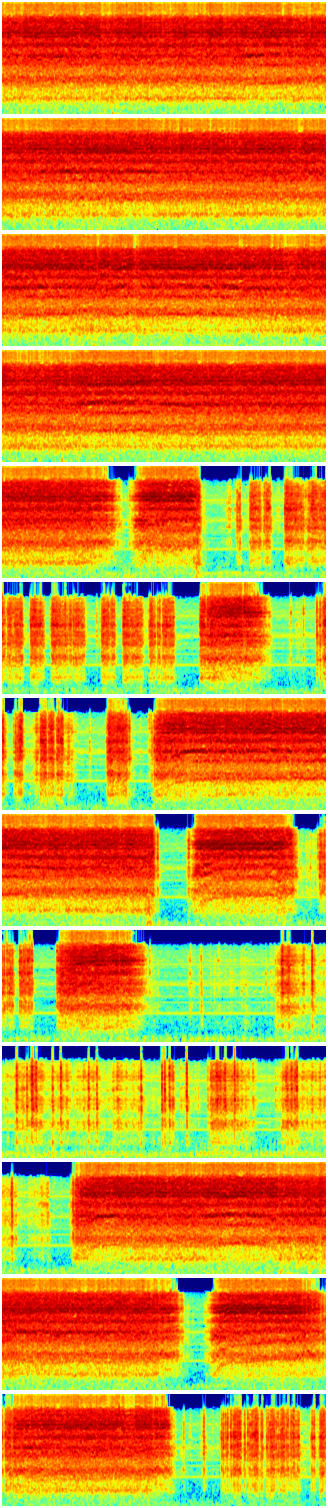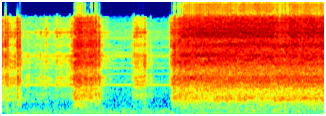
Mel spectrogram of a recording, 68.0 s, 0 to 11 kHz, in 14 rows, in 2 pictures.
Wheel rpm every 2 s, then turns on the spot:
210, 210, 220, 210, 210, 230, 220, 210, 220, 210, 130, 30, 10, 40, 20, 50, 220, 210, 130, 50, 60, 30, 20, 20, 50, 200, 210, 190, 120, 160, 60, 20, 30, 190.
22-24 28-30 38-40 42-48 60-64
